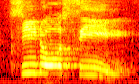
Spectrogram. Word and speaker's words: pseudocoel: Such body cavity is said to be pseudocele. How you have to pronounce pseudocele? Here P is silent.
